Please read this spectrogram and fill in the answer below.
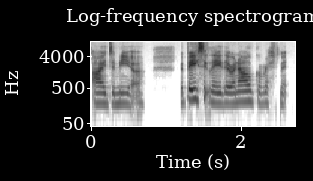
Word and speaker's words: IDEMIA: from a French company called, I think it's pronounced IDEMIA, but basically they're an algorithmic model that scans people's faces.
